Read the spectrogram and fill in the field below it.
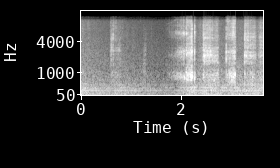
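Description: Card being cut for a die-cut project, a few short papery scraping and snipping strokes, faint at first and then a quick cluster of louder cuts close to the microphone.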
